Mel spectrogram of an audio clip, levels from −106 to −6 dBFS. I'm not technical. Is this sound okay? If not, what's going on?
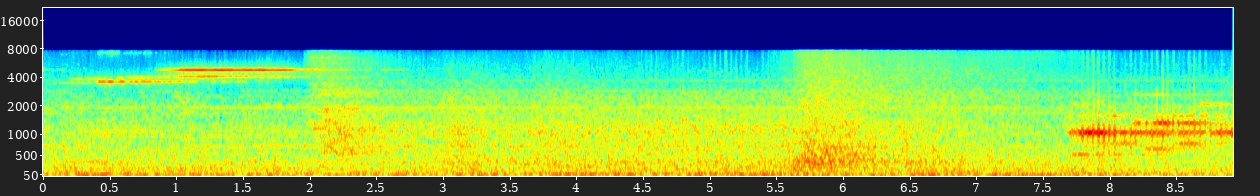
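No, not quite. The whole clip sounds dull and heavily grainy. Nothing comes through above about 7.7 kHz, and the top end has a hissy, breathy texture. That's most likely Bluetooth LC3 compression, the squeezing wireless earbuds and headsets apply, pushed hard here.

From 4.48 s to the end there's also buffer tearing. The part of the system feeding sound to the hardware has slipped out of step with it, so about 25 times a second a small slice of sound from a moment earlier gets spliced in. You hear that as a steady robotic buzz whenever something is playing.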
